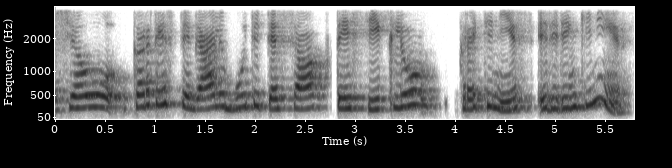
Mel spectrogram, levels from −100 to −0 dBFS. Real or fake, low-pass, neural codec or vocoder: real; 3.6 kHz; none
